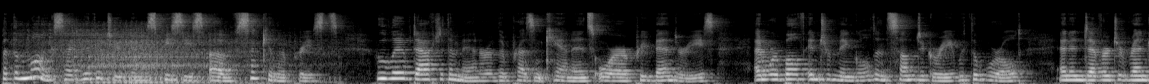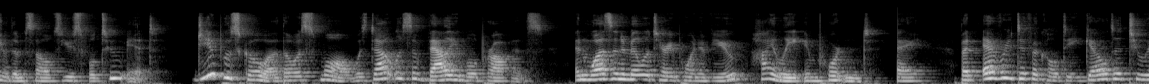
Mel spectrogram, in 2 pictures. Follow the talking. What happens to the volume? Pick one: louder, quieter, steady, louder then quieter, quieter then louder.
steady.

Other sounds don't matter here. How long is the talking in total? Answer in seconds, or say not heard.
23 s.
